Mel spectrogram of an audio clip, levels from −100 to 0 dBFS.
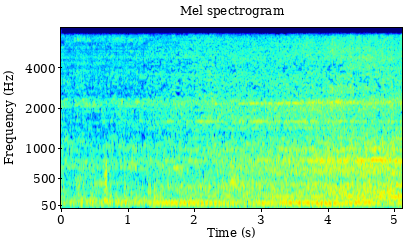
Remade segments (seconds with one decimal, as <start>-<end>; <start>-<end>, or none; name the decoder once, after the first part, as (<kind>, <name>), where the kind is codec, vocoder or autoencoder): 0.0-1.3 (vocoder, HiFi-GAN)

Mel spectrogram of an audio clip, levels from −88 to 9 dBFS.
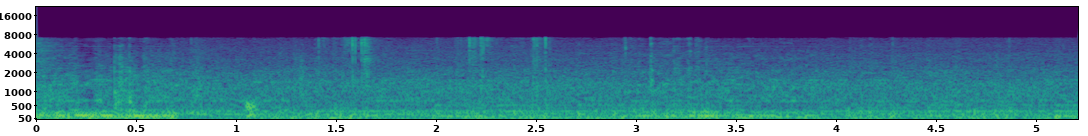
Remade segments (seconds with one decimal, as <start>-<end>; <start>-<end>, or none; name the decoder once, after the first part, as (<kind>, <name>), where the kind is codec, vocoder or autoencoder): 0.0-0.7 (vocoder, HiFi-GAN); 3.0-3.9

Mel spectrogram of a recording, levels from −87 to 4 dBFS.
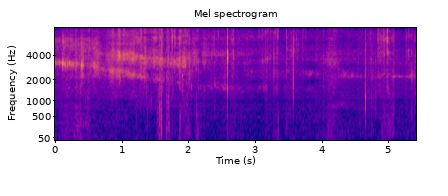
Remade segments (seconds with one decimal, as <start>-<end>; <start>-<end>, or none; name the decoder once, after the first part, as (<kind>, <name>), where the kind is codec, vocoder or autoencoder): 0.0-1.2 (codec, SNAC); 2.0-5.4

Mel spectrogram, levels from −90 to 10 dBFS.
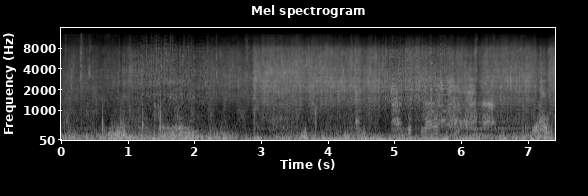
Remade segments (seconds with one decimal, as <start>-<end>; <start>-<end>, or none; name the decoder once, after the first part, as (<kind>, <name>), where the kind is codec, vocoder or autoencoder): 0.0-1.1 (vocoder, Vocos); 2.2-4.8; 5.8-7.4

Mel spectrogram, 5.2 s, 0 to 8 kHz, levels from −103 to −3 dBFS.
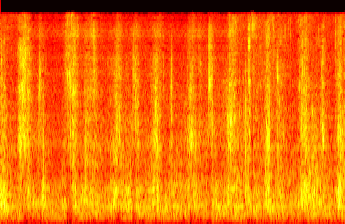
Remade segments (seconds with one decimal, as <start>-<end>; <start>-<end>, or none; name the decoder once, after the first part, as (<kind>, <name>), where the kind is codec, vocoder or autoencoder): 0.4-3.5 (codec, SNAC)

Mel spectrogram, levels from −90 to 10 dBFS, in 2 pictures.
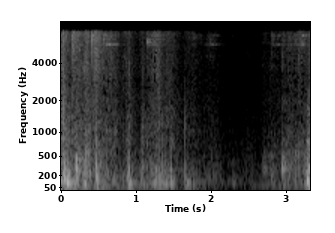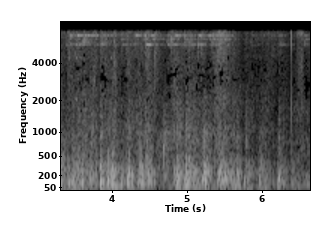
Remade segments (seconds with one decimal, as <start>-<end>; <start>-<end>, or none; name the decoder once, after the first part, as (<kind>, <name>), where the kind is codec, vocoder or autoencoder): none

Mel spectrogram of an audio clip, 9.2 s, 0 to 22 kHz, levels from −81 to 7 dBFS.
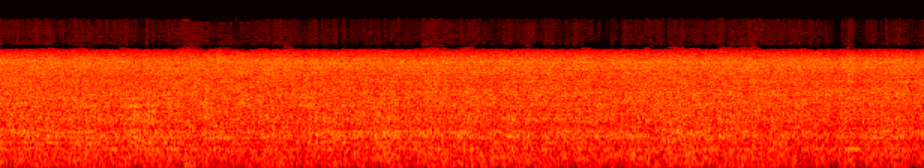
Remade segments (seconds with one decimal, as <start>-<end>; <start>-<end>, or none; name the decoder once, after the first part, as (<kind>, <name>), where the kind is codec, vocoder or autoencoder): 1.8-2.5 (codec, DAC)

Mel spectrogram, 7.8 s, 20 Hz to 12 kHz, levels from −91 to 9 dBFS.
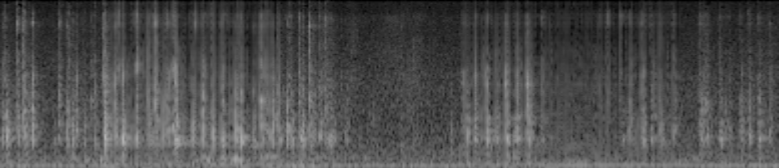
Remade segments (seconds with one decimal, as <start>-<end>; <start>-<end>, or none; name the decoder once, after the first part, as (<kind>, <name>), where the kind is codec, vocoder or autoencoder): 1.1-2.8 (vocoder, BigVGAN v2); 4.6-6.8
